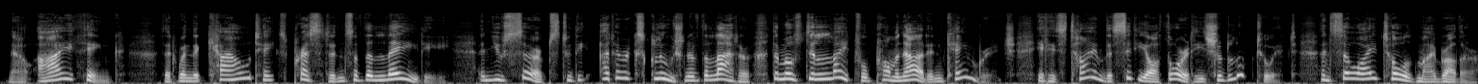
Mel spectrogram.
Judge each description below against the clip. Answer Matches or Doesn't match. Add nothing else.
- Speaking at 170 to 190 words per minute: Matches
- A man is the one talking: Matches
